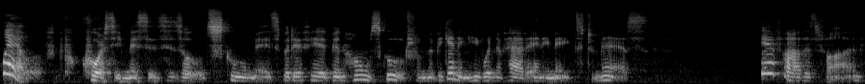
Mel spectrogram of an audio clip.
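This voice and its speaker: A woman's voice: on the low side, expressive, normal speed, slightly rough, heavily acted. An actress in a staged play reading, playing a wealthy, entitled society wife and mother with an affected, gushing manner. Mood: anxious, gushing. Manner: affected, gushing, effusive endearments.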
